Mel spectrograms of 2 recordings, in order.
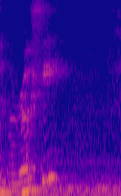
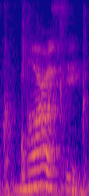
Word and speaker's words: Marosy: So our musician today is Melissa Marosy. I said it wrong again. Marosy.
